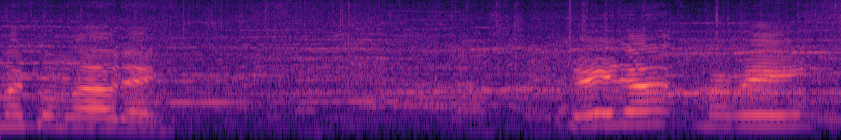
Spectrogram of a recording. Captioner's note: crowd cheers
